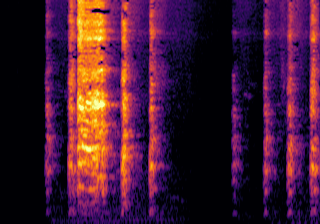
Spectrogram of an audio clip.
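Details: Hen calling a rooster, used as a lure sound: one soft note, then a loud harsh broad squawk, two shorter clucks, a pause, and a run of quieter clucks growing louder at the end.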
